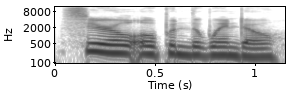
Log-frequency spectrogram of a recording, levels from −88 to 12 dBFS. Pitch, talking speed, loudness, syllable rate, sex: 200 Hz, 210 wpm, -15 LUFS, 7.6 syllables/s, female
